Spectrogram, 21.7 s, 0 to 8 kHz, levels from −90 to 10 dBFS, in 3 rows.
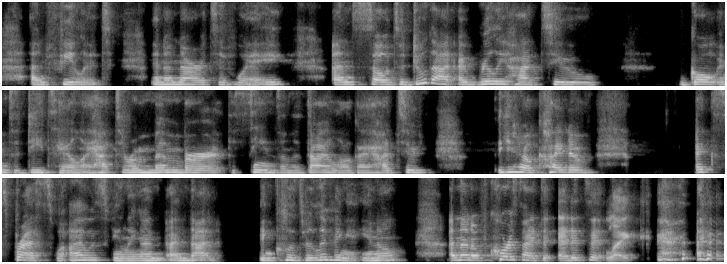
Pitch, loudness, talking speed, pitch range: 210 Hz, -19 LUFS, 160 wpm, 200-230 Hz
